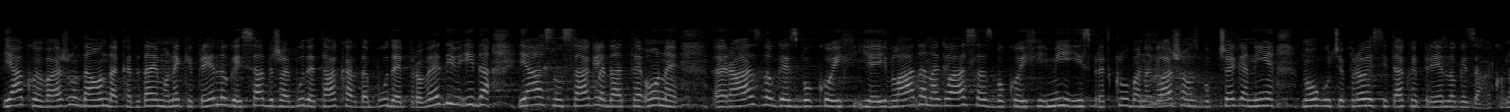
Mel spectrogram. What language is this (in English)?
Croatian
